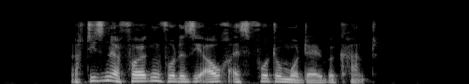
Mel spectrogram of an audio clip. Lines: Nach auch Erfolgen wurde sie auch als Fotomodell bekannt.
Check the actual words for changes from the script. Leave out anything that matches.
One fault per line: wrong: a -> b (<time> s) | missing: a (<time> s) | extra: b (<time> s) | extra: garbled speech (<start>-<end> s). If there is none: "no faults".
wrong: auch -> diesen (0.8 s)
